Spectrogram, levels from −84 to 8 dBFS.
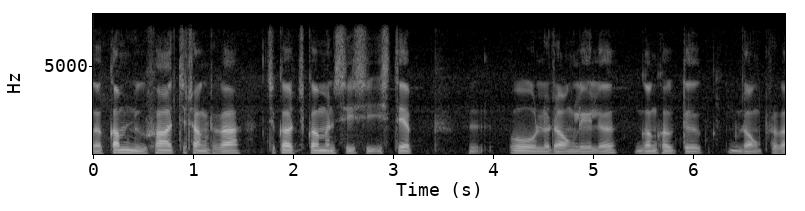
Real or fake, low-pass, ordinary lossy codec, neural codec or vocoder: real; 7.2 kHz; none; none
